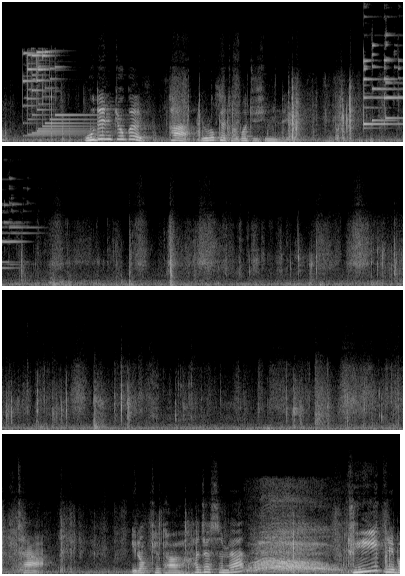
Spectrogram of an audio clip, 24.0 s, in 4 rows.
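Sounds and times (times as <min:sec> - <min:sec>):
short bright chime: 0:00.3 - 0:01.8, 0:05.4 - 0:06.6
paper rustling and scraping: 0:07.0 - 0:20.0.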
